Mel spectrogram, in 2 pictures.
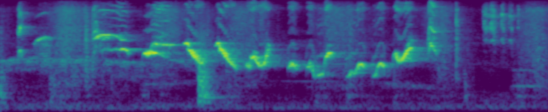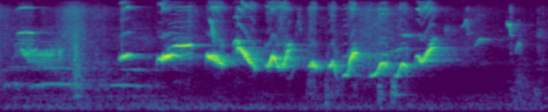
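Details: White-rumped shama in morning song, two lively phrases of fast, tumbling whistled notes and chirps separated by a short quieter gap, each note sharply accented.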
